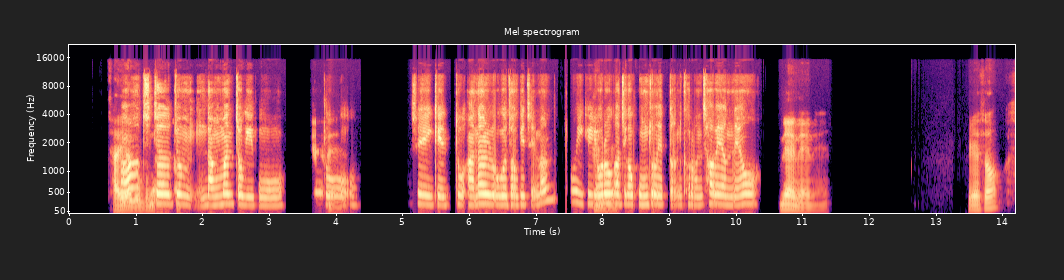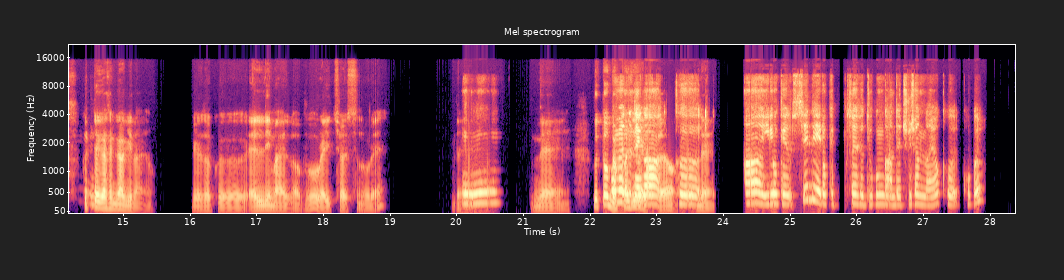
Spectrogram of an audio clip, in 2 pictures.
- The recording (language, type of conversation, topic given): Korean, podcast, 어떤 음악을 들으면 옛사랑이 생각나나요?
- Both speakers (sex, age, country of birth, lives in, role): female, 30-34, South Korea, Sweden, host; male, 55-59, South Korea, United States, guest
- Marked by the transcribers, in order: other background noise; in English: "Ellie, My Love, Ray Charles"; tapping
